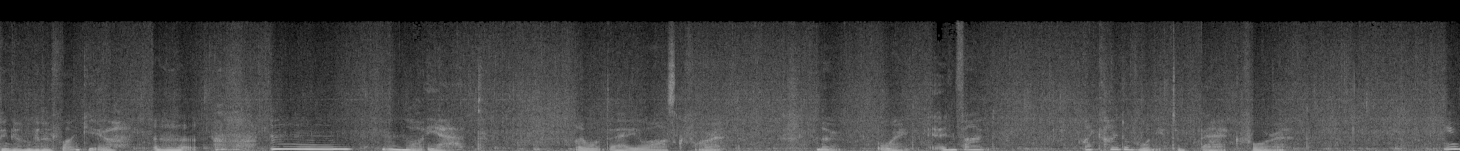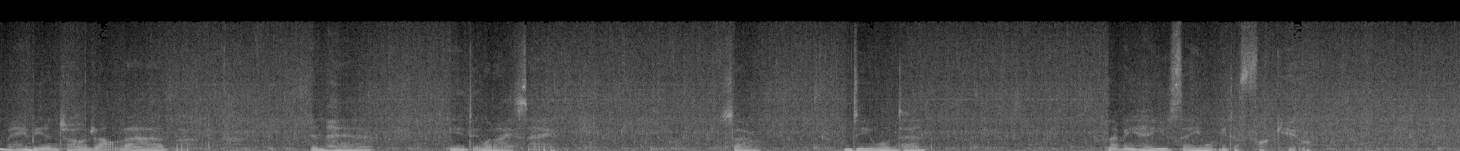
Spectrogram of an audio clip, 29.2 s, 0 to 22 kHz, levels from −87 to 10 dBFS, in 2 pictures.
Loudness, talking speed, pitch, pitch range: -28 LUFS, 120 wpm, 200 Hz, 180-235 Hz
